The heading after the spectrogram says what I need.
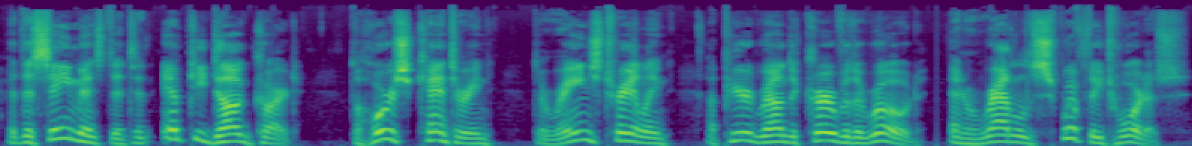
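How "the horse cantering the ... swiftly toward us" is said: usual speaking voice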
